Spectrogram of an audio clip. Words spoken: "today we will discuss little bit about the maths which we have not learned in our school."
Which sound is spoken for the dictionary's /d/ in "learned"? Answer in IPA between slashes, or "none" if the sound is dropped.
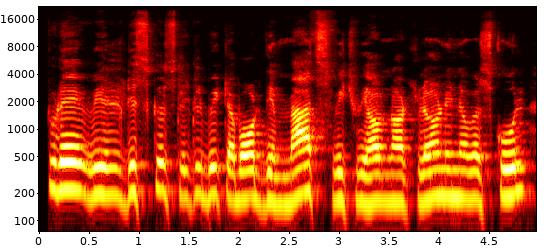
/d/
